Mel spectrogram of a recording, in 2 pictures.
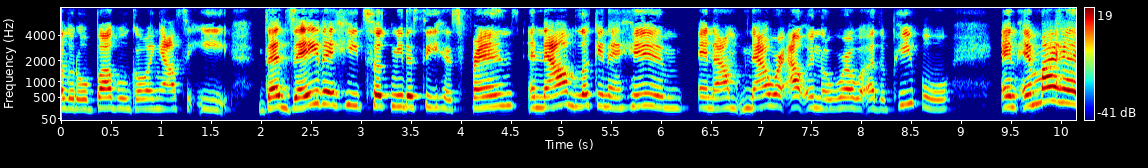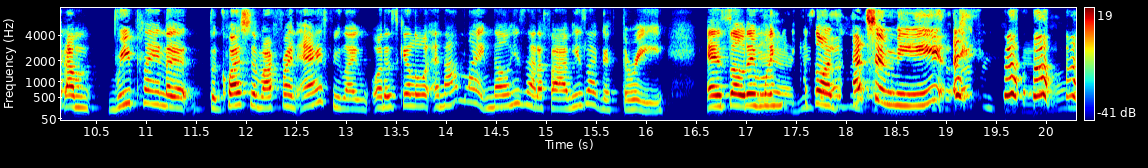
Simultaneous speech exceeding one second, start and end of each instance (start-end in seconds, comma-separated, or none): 17.0-18.9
